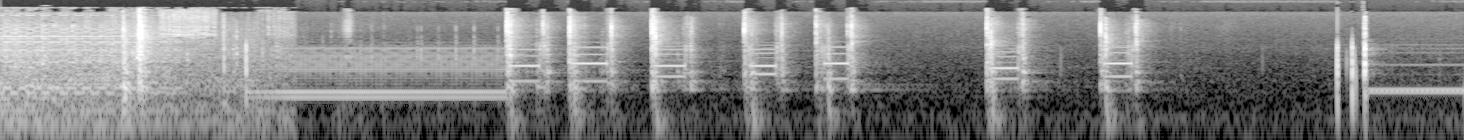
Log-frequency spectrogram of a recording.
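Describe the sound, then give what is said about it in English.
A phone is picked up with a brief rustle, a dial tone hums, then about seven crisp keypad beeps are punched in at an uneven pace as a mobile phone number is dialed, before another steady tone begins. No one speaks. “The mobile phone customer you have called has travelled outside the coverage area.”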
